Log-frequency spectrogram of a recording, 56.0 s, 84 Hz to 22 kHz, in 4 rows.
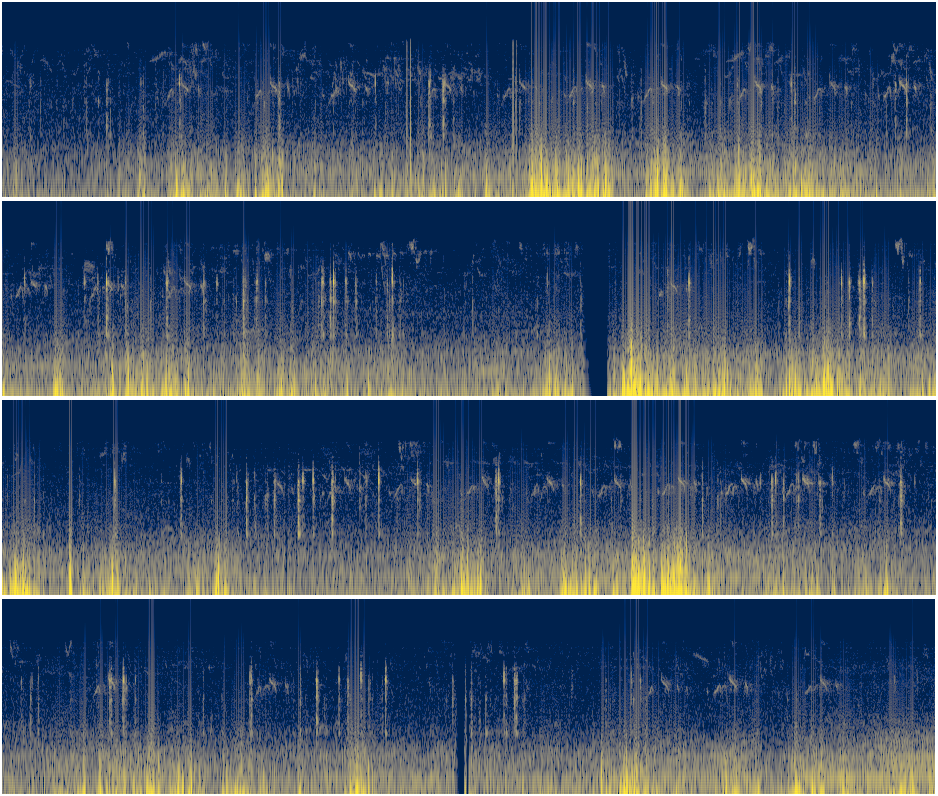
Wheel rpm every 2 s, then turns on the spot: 0, 0, 0, 0, 0, 0, 0, 0, 0, 0, 0, 0, 0, 0, 0, 0, 0, 0, 0, 0, 0, 0, 0, 0, 0, 0, 0, 0.
none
